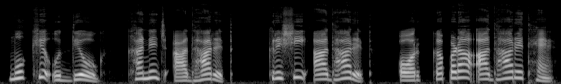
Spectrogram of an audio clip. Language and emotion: Hindi, neutral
